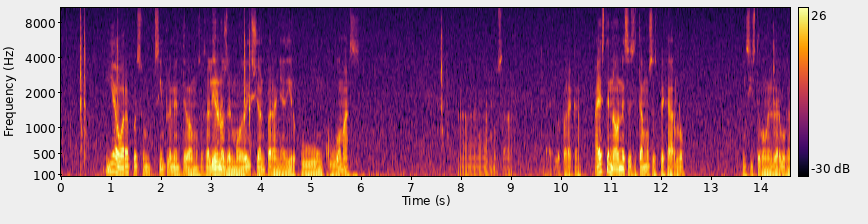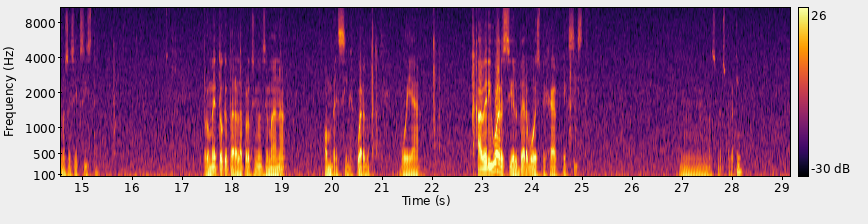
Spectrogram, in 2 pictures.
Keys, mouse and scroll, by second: 0.4 Tab, 3.7 shift+a, 6.5 click, 7.7 s, 10.2 click, 10.8-13.6 drag, 13.8-14.3 scroll up 2, 14.3 shift+scroll up 1, 14.5-15.9 shift+middle drag, 17.1-19.3 drag, 20.9 Tab, 22.1 a, 22.9 b, 23.4 click, 24.8 s, 27.5 click, 28.5-29.1 drag.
